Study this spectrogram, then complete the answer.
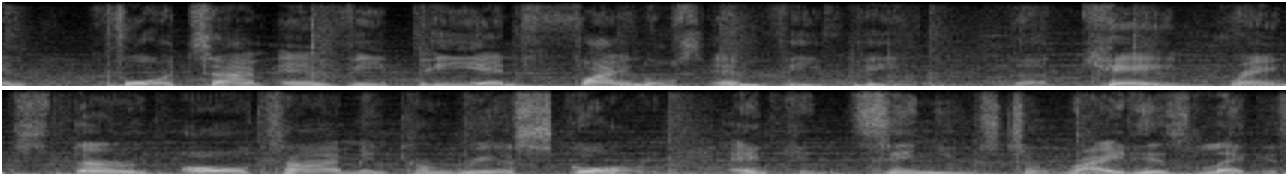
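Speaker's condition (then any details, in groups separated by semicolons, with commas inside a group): No condition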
